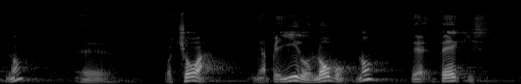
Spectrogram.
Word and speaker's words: Ochoa: y y y y la TX en en la región bascongada eh se pronuncia como la che no eh o Choa mi apellido lobo no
